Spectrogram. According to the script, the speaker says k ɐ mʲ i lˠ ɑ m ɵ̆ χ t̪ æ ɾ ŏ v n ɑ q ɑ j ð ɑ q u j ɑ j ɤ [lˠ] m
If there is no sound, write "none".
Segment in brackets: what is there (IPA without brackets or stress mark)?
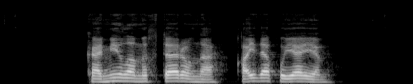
none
